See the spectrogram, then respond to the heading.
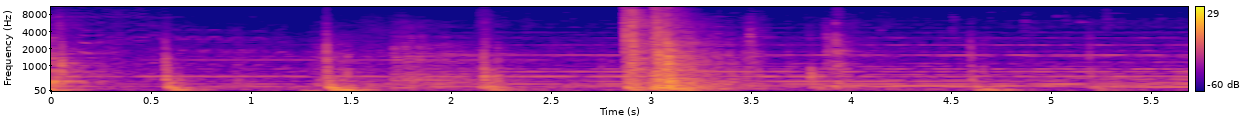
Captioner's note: door opens, closes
